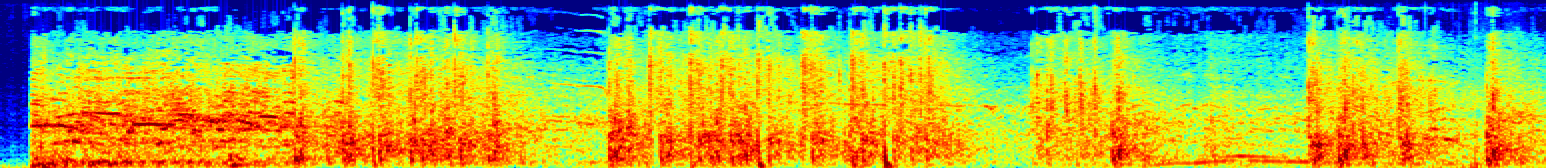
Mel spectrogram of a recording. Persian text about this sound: و از جمله در پاوه که در ویدیوهای منتشر شده از پاوه درگیری‌ها و صدای تیراندازی در اون بسیار گسترده و مشهود هست.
